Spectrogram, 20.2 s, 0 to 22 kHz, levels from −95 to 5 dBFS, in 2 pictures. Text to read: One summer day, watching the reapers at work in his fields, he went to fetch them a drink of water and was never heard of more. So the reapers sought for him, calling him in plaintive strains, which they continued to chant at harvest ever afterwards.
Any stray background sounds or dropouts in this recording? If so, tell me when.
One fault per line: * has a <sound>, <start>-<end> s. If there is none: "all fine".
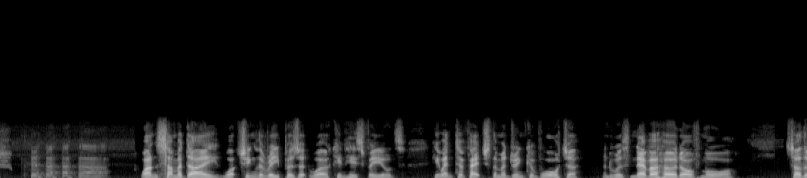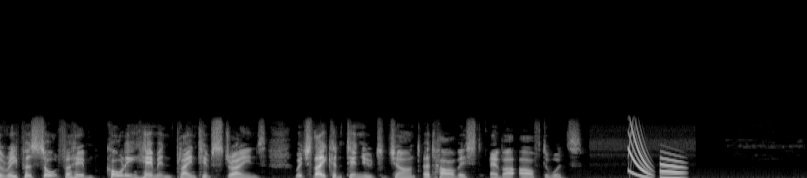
* has a laugh, 0.3-1.4 s
* has a chirp, 17.9-18.7 s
